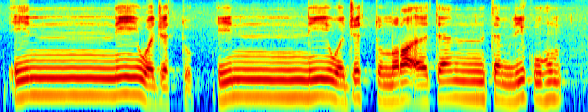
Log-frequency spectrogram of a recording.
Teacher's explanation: أن تطيل زمن الغنة في النون والميم المشددتين والمضغمتين. · نون مشددة، طول الغنة فيها أكثر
